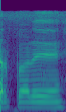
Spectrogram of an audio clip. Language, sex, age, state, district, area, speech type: Bengali, female, 45-60, West Bengal, Birbhum, urban, spontaneous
